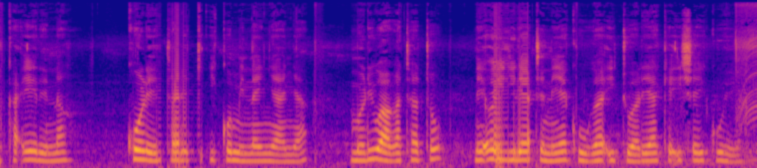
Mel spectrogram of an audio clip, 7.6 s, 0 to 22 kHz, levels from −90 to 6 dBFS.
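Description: Robotic sound from repeated short buffers hits this speech clip at 1.56–2.02 s and 4.94–5.29 s: a rigid 200 Hz metallic buzz, likely a 5 ms chunk looped over most of the missing audio.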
